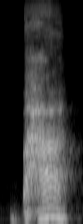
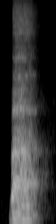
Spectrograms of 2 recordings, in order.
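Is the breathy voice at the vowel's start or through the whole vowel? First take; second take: start; whole vowel. First: Breathiness follows the consonant, then the vowel turns clear. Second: The whole vowel is said with a breathy voice. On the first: "em vez de um ba" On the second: "A vogal fica murmurada"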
